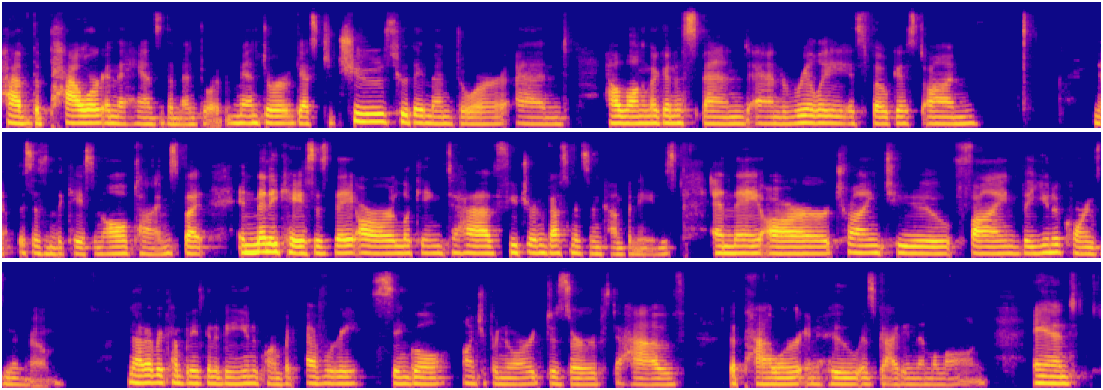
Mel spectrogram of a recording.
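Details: Adult woman speaking; no disorder.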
